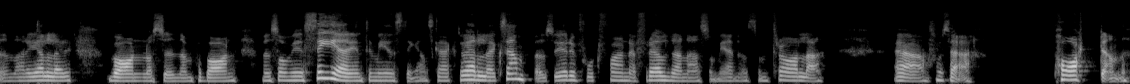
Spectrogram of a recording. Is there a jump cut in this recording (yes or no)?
no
